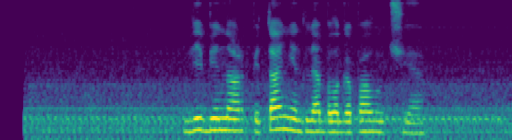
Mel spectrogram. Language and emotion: Russian, neutral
